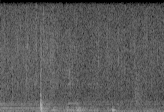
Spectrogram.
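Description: Steady hiss from an old analogue video recording, with a sharp light click about half a second in and a smaller tick later.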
